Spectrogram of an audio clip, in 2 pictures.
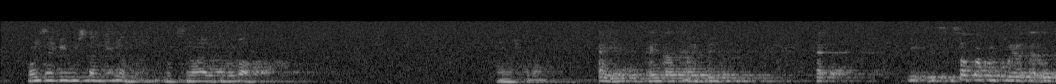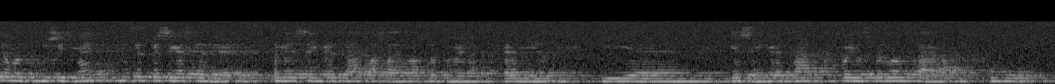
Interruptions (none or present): none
